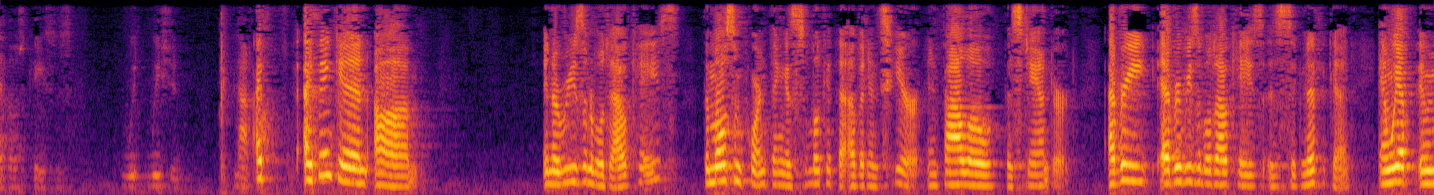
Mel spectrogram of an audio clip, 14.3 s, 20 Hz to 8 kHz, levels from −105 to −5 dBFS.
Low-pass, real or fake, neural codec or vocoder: 7.2 kHz; real; none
